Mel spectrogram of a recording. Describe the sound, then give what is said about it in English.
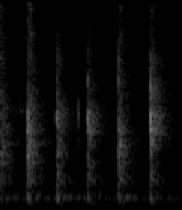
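Five quick knuckle knocks on wood in an even, steady rhythm, each a hollow, resonant rap, fairly loud, with no talking. “Knock on wood.”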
